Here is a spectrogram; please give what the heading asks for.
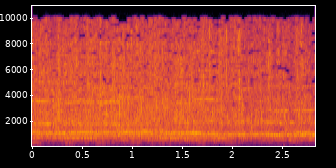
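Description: A crowd on the show Drop the Mic cheers and claps for a contestant, a steady, dense roar of applause and voices that holds at an even, loud level for about three seconds without a break.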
